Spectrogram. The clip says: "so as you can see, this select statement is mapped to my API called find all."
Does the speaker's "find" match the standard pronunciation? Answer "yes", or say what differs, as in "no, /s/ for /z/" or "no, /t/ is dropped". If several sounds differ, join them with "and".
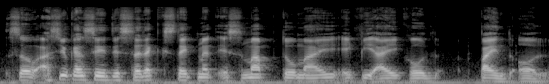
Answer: no, /p/ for /f/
